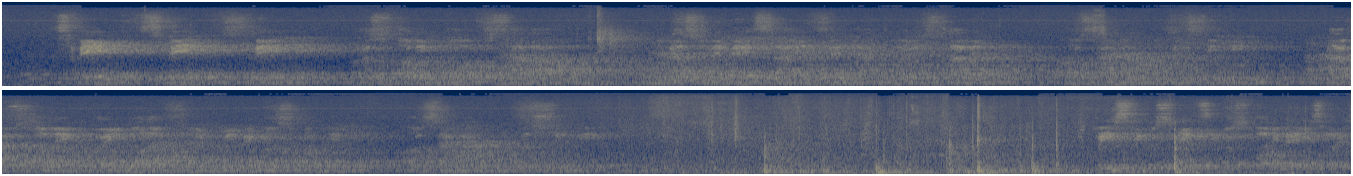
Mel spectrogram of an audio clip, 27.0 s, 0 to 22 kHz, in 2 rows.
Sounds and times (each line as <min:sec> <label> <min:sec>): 0:00.0 Priest 0:26.9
